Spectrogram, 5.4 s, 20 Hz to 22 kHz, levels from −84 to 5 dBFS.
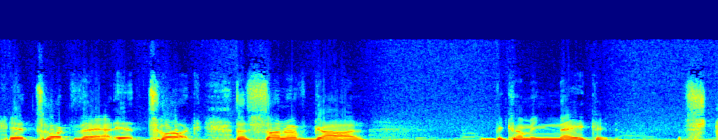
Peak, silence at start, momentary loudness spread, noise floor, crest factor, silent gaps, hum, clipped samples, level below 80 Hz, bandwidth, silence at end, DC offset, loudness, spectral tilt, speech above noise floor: -2 dBFS; 0 s; 16 LU; -40 dBFS; 14 dB; none; none; under 0.1%; -38 dBFS; 15 kHz; 0 s; under 0.1%; -16 LUFS; -6 dB/octave; 24 dB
